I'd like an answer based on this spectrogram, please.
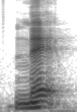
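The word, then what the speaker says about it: ね: Ne. Ne is pronounced like ne in Nelly.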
